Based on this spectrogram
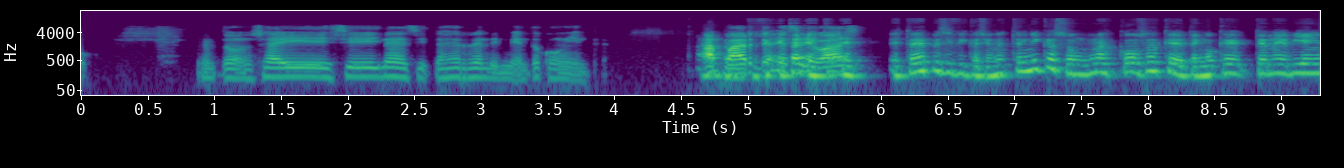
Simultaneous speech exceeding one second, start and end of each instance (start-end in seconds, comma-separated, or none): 4.6-6.0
